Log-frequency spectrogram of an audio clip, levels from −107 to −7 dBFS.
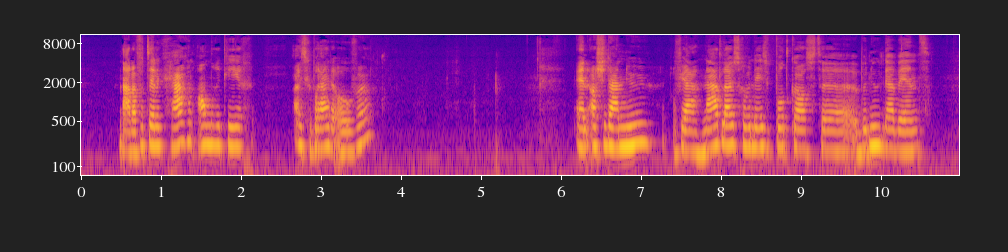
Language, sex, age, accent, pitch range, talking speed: Dutch, female, 30-49, Dutch, 175-210 Hz, 140 wpm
